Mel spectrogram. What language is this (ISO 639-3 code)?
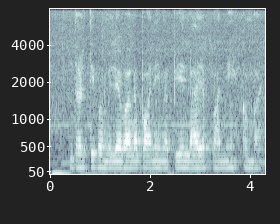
bho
